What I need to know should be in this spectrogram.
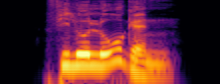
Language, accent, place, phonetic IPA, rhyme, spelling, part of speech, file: German, Germany, Berlin, [filoˈloːɡn̩], -oːɡn̩, Philologen, noun, De-Philologen.ogg
- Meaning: 1. genitive singular of Philologe 2. plural of Philologe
